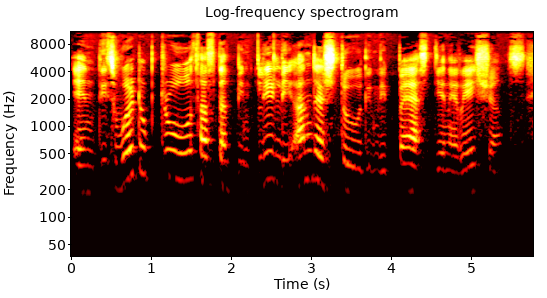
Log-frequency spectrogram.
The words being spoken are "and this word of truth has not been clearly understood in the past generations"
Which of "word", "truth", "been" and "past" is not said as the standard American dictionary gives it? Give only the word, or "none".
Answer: none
